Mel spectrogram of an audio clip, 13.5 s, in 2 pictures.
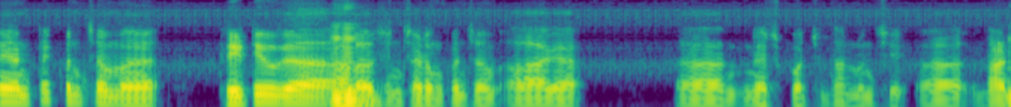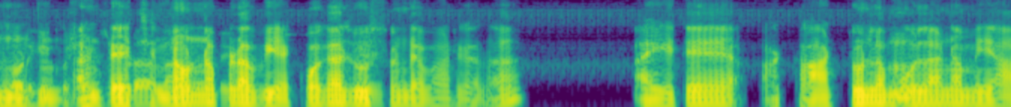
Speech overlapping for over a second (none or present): present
